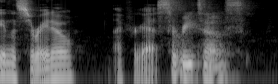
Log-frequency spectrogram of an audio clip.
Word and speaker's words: Cerritos: Cerritos. Cerritos. Yeah, it rhymes with Doritos.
